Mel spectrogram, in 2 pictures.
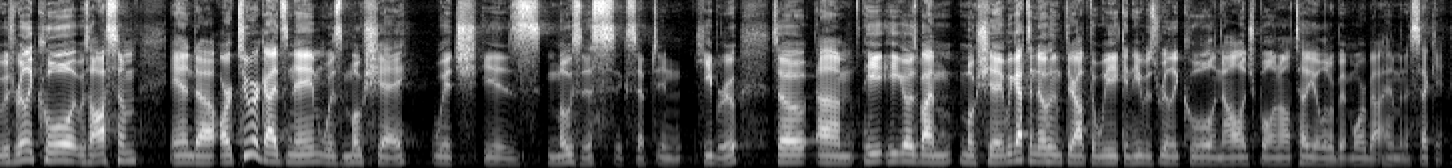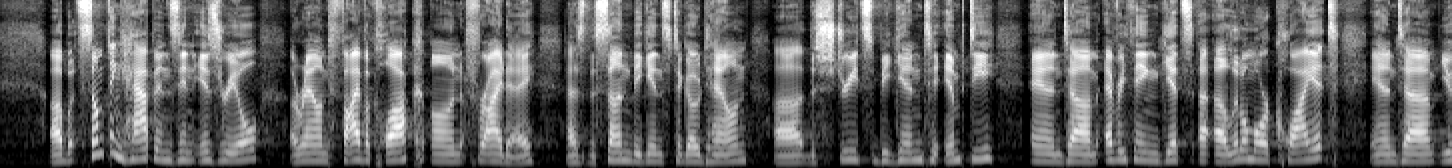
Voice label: english Sermon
